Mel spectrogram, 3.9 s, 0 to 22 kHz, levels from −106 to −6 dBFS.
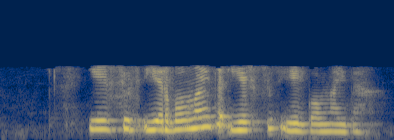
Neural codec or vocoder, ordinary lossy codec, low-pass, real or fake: codec, 32 kHz, 1.9 kbps, SNAC; MP3, 24 kbps; 3.6 kHz; fake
